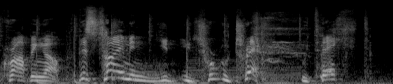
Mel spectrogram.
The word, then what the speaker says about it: Utrecht: Utrecht. Okay. That's it. That's the one. That's the official pronunciation.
